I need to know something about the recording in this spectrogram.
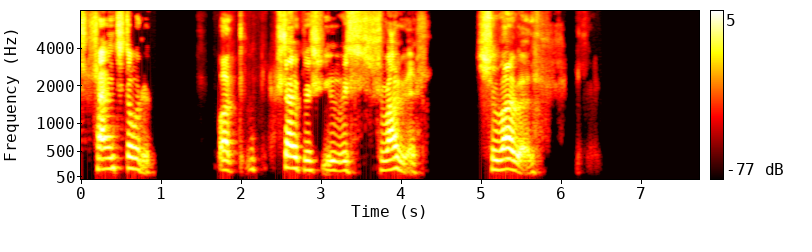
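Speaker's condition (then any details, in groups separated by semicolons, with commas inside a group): Muscular Parkinson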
